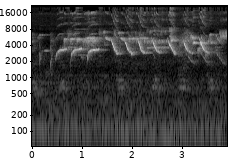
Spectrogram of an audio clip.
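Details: Grey-and-white female Belgian canary singing before brooding; upward-hooked whistles followed by a run of sharp falling notes at about three per second over soft background hum.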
